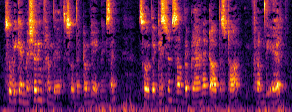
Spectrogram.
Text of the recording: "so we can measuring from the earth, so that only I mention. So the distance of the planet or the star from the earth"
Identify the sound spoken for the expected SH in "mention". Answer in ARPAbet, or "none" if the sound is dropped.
S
